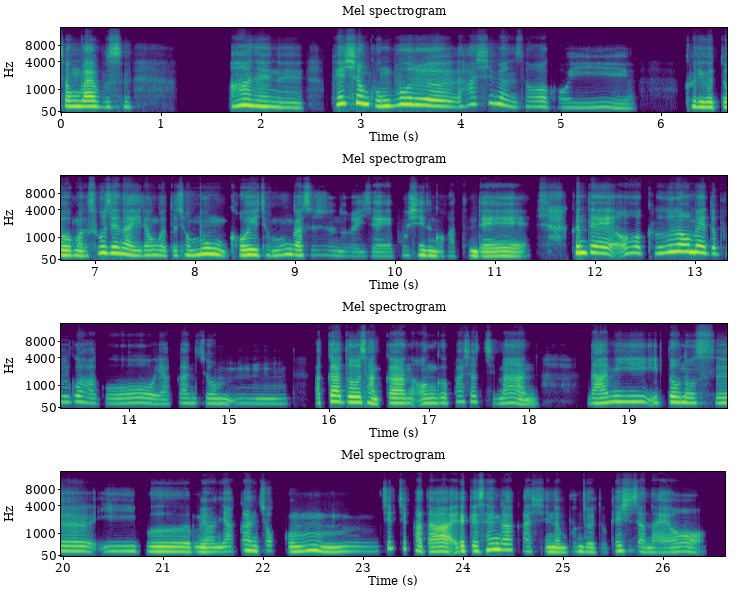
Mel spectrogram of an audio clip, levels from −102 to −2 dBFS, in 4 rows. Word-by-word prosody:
정말 200 -1 +5
무슨 185 0 -7 1.0
아 230 +3 +5
네네. 175 -7 0 0.3
패션 295 +2 +6
공부를 220 -3 +4
하시면서 220 - -5
거의 165 -3 -14 0.5
그리고 180 -3 +1
또 175 0 +2
막 160 -2 -2
소재나 245 -5 +4
이런 175 +1 -2
것도 170 -1 -6
전문 190 +1 +2
거의 185 +1 +4
전문가 175 +3 -3
수준으로 170 -5 -13
이제 140 0 -11
보시는 175 -1 -2
것 145 -1 -6
같은데. 145 0 -2 0.4
근데 255 -2 +6
어 245 +1 -2
그럼에도 270 -1 +4
불구하고 180 -5 -7
약간 175 +4 -12
좀 170 -2 -8
음 165 -1 -13 0.3
아까도 205 +2 +4
잠깐 180 -1 +1
언급하셨지만 180 - -6 0.5
남이 220 +5 -1
입던 200 0 -1
옷을 180 -2 -4
입으면 165 -3 -2
약간 180 +3 -2
쪼끔 170 -2 -3
음 - - -24
'찝찝하다.' 175 - 0
이렇게 180 +2 0
생각하시는 175 -8 0
분들도 150 -3 -8
계시잖아요. 160 -2 -6
음 - - -48
180 Hz, 250 characters per minute, -21 LUFS, 165-205 Hz, 1.0 s, 패션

